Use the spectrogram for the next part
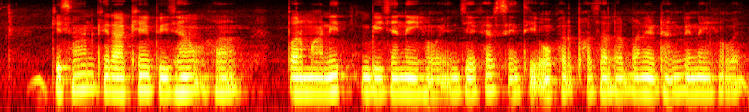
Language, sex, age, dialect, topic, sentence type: Chhattisgarhi, male, 18-24, Eastern, agriculture, statement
